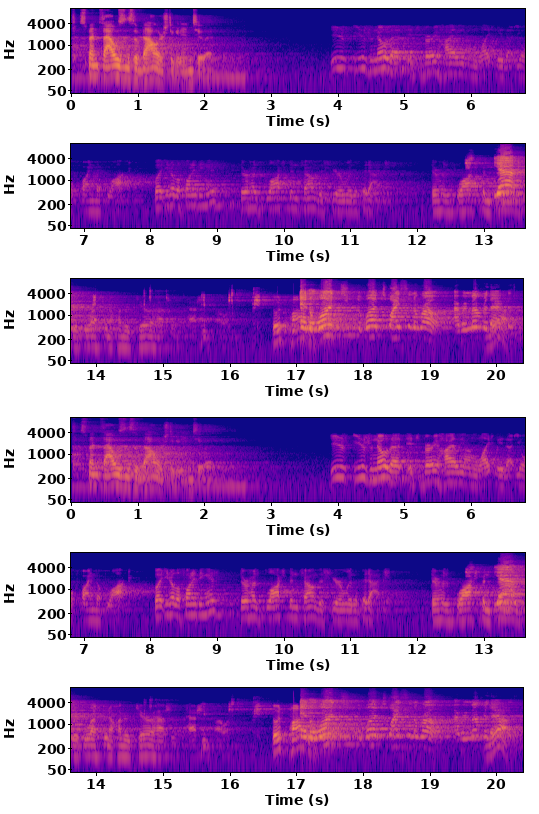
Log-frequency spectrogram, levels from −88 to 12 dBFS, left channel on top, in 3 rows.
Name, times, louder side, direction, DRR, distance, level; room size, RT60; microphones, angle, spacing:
voice 1, 0.0-2.1, left 8 dB, 60° left, 13 dB, 0.3 m, -26 dB
voice 2, 3.9-7.6 8.1-9.0 9.3-11.4 12.2-16.0 16.6-17.1 19.8-20.2, right 5 dB, 50° right, 11 dB, 0.5 m, -37 dB
voice 3, 13.1-13.5 16.3-16.5 17.0-17.8 18.0-20.1, left 5 dB, 35° left, 9 dB, 0.7 m, -27 dB
19.5 x 14.0 x 4.7 m, 2.7 s
head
